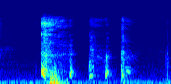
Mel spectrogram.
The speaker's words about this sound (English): Oh, pardon me. Oh, sorry about that, folks. Have quite a cough there. Still getting over my cold.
